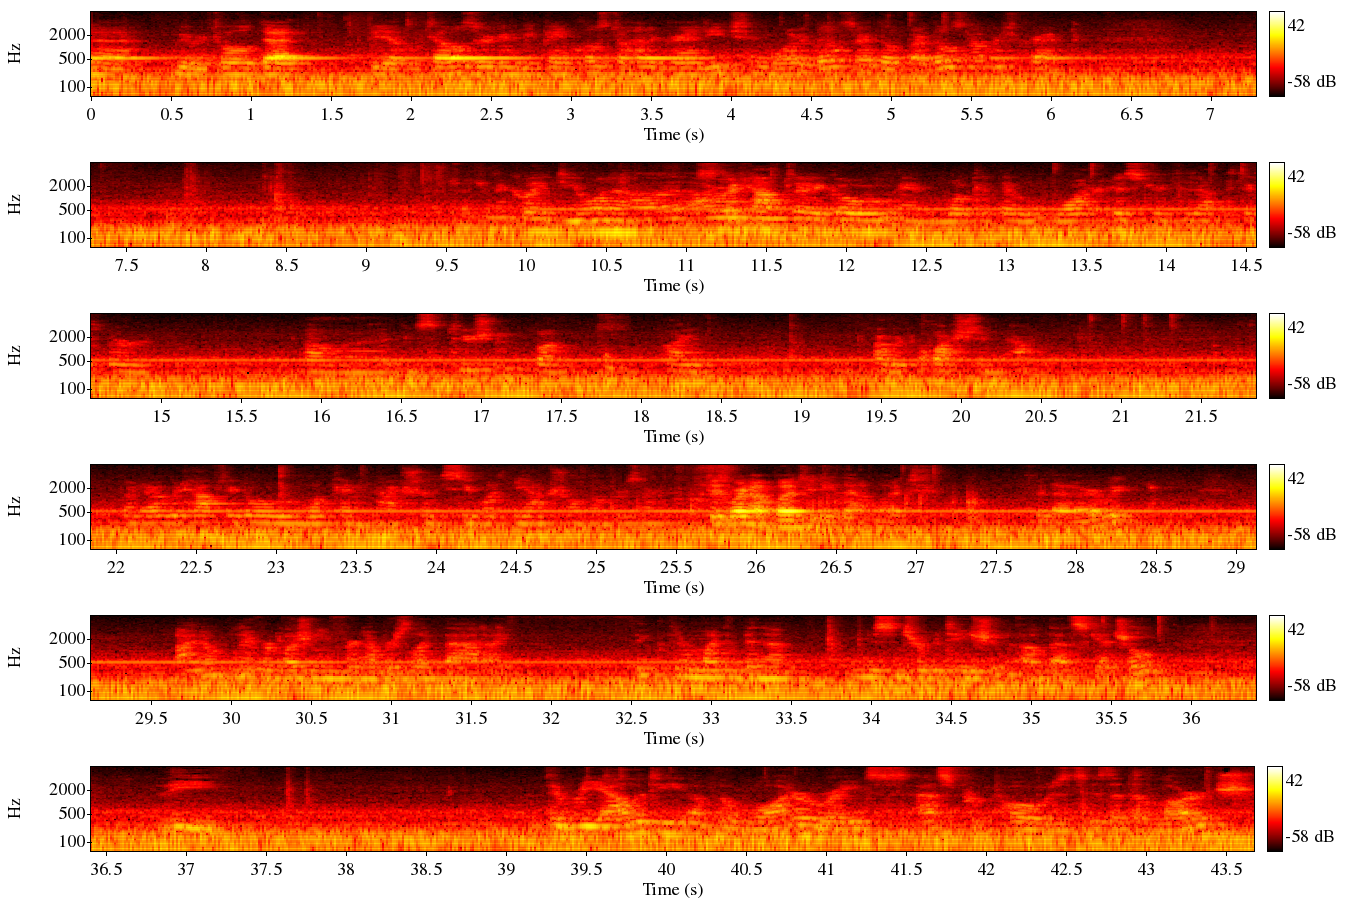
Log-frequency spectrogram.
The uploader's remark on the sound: Regular Council Meeting for the Town of Peace River. The audio begins at the beginning of the meeting and ends as Council moves into closed session.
